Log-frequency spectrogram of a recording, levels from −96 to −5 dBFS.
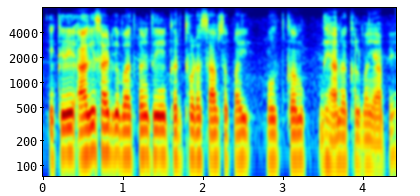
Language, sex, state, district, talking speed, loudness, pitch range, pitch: Bhojpuri, male, Uttar Pradesh, Ghazipur, 260 wpm, -19 LUFS, 120-135 Hz, 125 Hz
